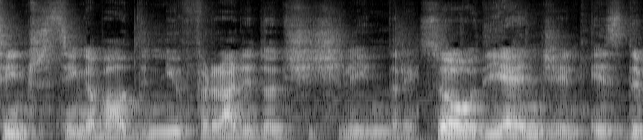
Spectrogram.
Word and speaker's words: 12Cilindri: So I mispronounced the name of any car, and this is the first car I can help you with the pronunciation. It's Ferrari 12Cilindri.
